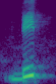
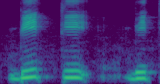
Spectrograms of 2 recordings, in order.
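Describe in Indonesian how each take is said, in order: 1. Kata ini berakhir tajam pada bunyi t. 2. Ada vokal i tambahan setelah bunyi t. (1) "sebut terus huruf ta baris sabdu tu" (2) "jangan baca biti biti salah"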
